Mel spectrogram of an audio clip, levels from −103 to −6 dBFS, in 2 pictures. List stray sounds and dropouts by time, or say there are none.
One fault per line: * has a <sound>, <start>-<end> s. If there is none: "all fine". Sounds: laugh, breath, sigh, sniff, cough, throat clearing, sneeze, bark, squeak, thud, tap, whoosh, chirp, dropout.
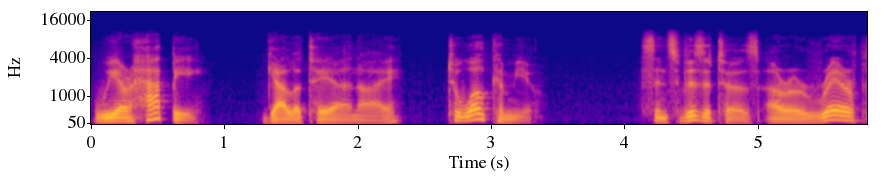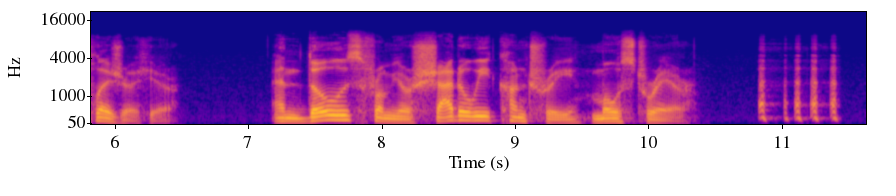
* has a laugh, 10.8-11.5 s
